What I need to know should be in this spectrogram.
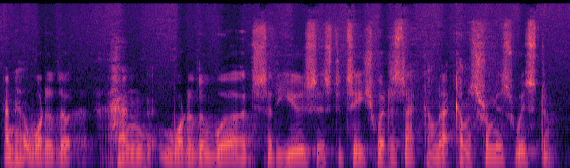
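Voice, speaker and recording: A soft-spoken man, a Buddhist monk, giving an unscripted dhamma talk in a hall, reflective and hesitant, restarting his phrases often. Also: medium pitch, moderate pace, slightly rough. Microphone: microphone in a hall.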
